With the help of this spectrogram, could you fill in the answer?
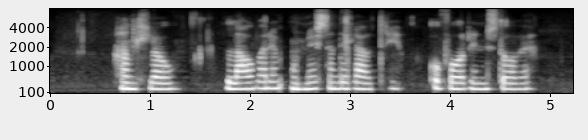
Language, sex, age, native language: Icelandic, female, 12, Icelandic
